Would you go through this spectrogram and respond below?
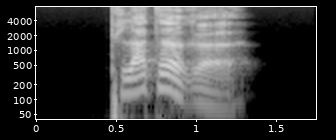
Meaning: inflection of platt: 1. strong/mixed nominative/accusative feminine singular comparative degree 2. strong nominative/accusative plural comparative degree
- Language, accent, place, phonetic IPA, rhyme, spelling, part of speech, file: German, Germany, Berlin, [ˈplatəʁə], -atəʁə, plattere, adjective / verb, De-plattere.ogg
